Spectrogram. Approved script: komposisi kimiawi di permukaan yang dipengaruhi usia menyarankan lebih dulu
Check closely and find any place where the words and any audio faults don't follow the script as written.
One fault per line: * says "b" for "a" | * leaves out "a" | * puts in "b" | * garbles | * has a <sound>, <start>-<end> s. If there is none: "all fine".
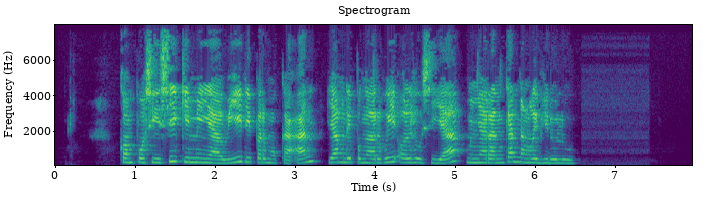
* puts in "oleh"
* puts in "yang"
